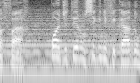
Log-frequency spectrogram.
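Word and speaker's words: עפר: Versículo 7 no texto hebraico a palavra pó pronunciado a far pode ter ter um significado mais profundo algumas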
